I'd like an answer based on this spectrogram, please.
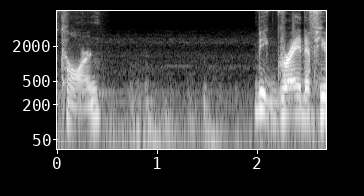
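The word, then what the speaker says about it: Khorne: not like a stockacorn k-h-o-r-n-e i think i think it's pronounced corn it'd be great if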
